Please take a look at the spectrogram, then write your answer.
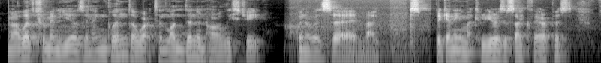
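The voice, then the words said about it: Scottish accent. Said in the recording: “I'm Scottish, as you can probably tell from my accent”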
